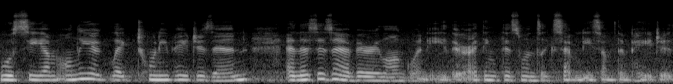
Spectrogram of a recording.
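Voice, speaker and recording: Against noticeable background noise, a woman speaks at medium pitch and a moderate pace. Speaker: book vlogger. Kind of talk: casual vlog. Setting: at home. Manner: casual and rambling.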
